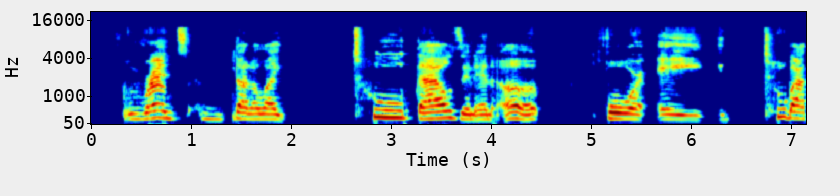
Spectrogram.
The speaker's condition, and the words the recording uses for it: Stuttering. Shy, I was quiet, and I was always ashamed, because I, excuse me, because I stutter, right?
